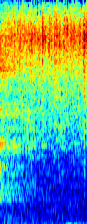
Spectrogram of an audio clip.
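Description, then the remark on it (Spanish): Rain starts to fall, patters steadily across a surface, a dense hiss of countless small drops with a low rumble underneath, even in loudness throughout, with no voices. “Escuchen, la lluvia ya empieza”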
